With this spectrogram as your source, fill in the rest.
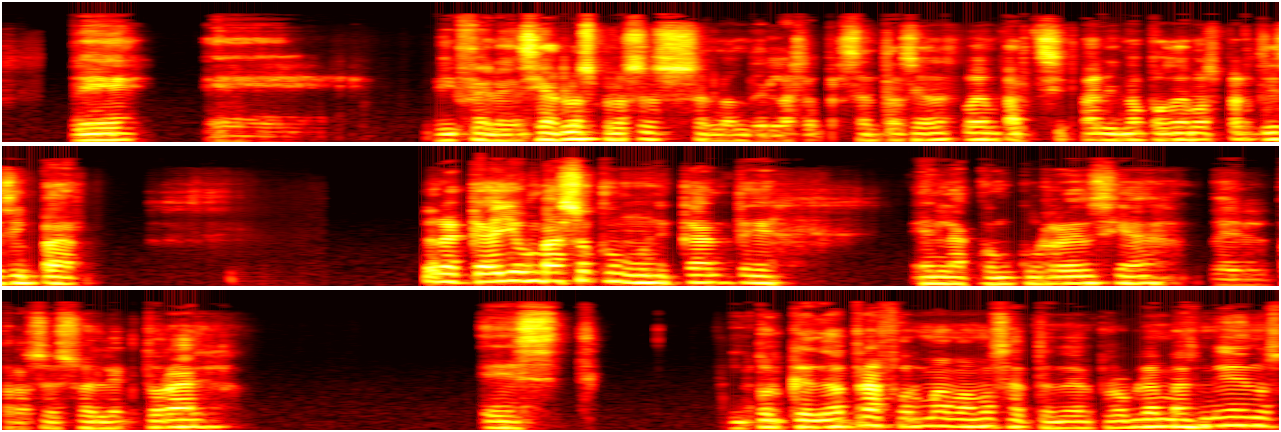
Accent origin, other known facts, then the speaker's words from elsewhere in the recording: Acatlán, Mexico; Yo también soy de Acatlán.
